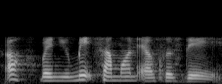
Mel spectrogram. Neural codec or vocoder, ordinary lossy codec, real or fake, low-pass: autoencoder, 48 kHz, 32 numbers a frame, DAC-VAE, trained on Japanese speech; none; fake; 3.6 kHz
